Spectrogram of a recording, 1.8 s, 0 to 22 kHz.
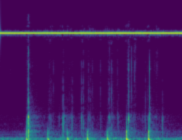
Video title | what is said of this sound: Kitchen Fundamentals Episode 1: A Loaf of Bread | if it sounds Hollow that means that it's done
